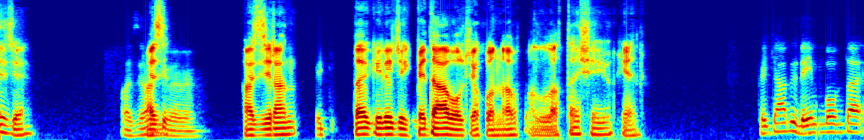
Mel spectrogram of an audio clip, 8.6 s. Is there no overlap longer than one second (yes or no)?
yes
